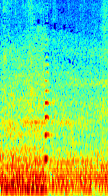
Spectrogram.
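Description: Street traffic with a vehicle engine running steadily, and a single short vehicle horn beep about a second in.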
